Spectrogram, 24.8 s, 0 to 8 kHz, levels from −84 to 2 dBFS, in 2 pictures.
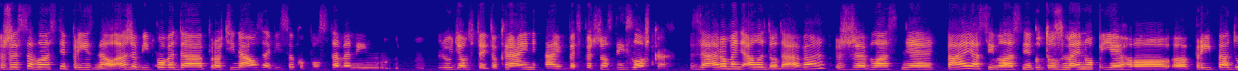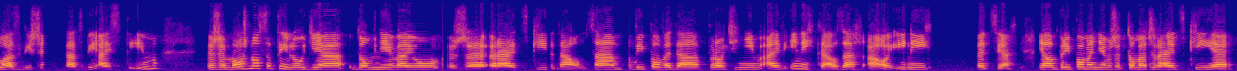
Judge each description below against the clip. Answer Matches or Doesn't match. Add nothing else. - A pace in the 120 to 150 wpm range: Doesn't match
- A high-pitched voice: Matches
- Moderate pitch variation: Doesn't match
